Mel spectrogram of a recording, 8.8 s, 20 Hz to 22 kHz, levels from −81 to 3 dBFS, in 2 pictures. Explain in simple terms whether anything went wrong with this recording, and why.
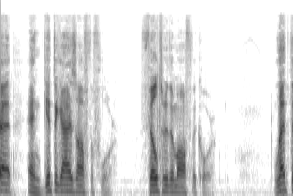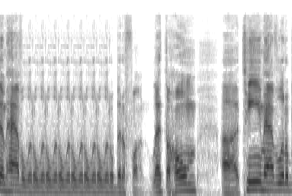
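Just after "them have a", from 4.91 to 6.06 s, the speech stutters: the same short snippet, about 192 ms long, plays six extra times before "bit of fun" carries on. This is repeated frames: a chunk of the compressed audio was sent or saved more than once, adding about 1.15 s.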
